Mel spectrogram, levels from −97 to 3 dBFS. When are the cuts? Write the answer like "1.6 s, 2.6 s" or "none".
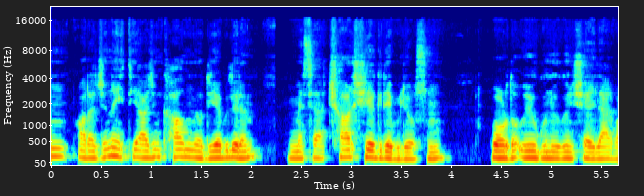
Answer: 2.2 s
